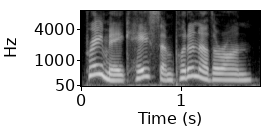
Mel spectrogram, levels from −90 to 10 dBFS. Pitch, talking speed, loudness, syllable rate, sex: 235 Hz, 235 wpm, -15 LUFS, 5.9 syllables/s, female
